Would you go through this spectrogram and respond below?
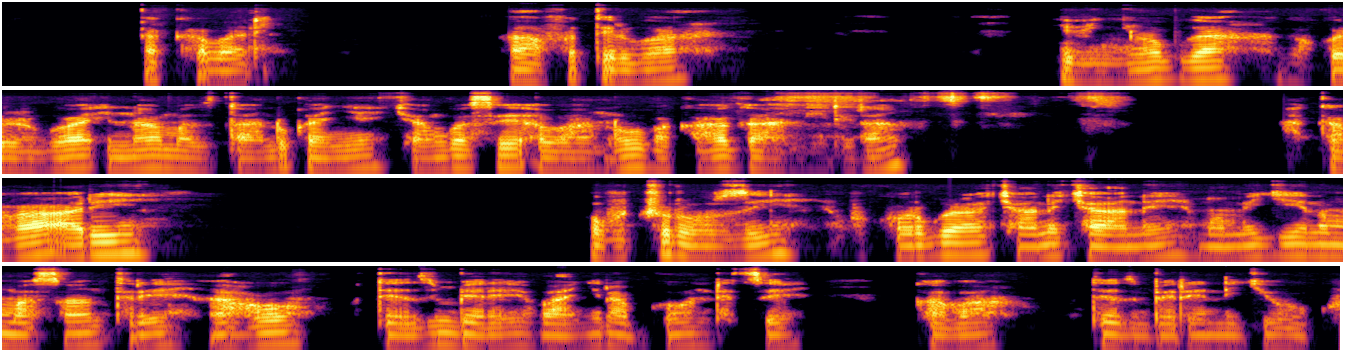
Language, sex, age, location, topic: Kinyarwanda, male, 36-49, Musanze, finance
